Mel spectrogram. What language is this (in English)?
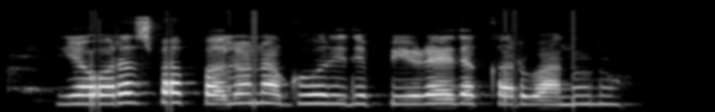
Pashto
